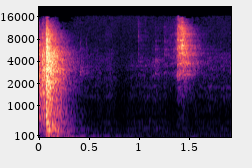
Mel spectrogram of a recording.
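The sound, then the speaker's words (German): A door is secured: an iron bar rests in the door frame and is clamped with two bolts, giving two clunks, a loud sharp one followed after a pause by a softer knock. “Hier diese Eisenschiene lagert in der Türfassung und muss mit den beiden Riegeln festgeklemmt werden.”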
